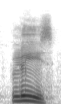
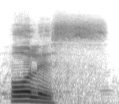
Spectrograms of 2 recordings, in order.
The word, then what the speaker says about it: police: Similarly, our researchers found that when you do not pronounce police, how should it be pronounced? Police. But many people from Maharashtra, Andhra pronounce it as police.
